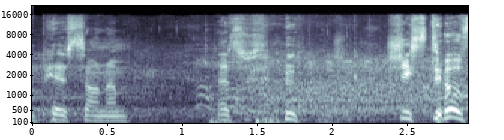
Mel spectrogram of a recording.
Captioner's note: laughter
